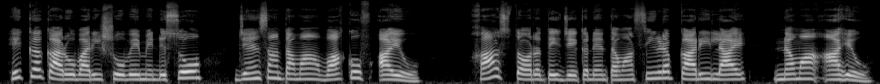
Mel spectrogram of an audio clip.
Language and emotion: Sindhi, neutral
